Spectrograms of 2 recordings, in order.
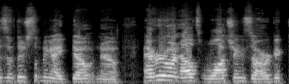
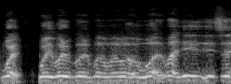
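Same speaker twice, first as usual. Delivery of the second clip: put-on little old gnome voice; 3 semitones higher than usual. Voicing a small old gnome who opens the door: small old gnome voice. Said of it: "you see a small old gnome".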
